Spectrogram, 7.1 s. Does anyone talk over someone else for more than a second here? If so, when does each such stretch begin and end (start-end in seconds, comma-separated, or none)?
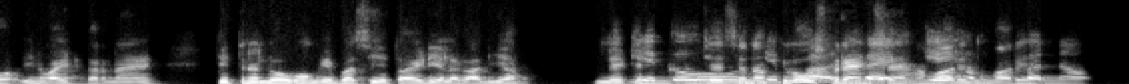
3.9-6.5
